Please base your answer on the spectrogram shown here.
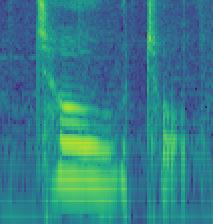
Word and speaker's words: total: these sounds into words total total turtle turtle little little if you want to sound more like american you might want to replace the t sound with a soft d sound like total total turtle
